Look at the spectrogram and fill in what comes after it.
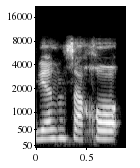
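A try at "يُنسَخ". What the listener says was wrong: Ini yunsakho dimajulkan ya.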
